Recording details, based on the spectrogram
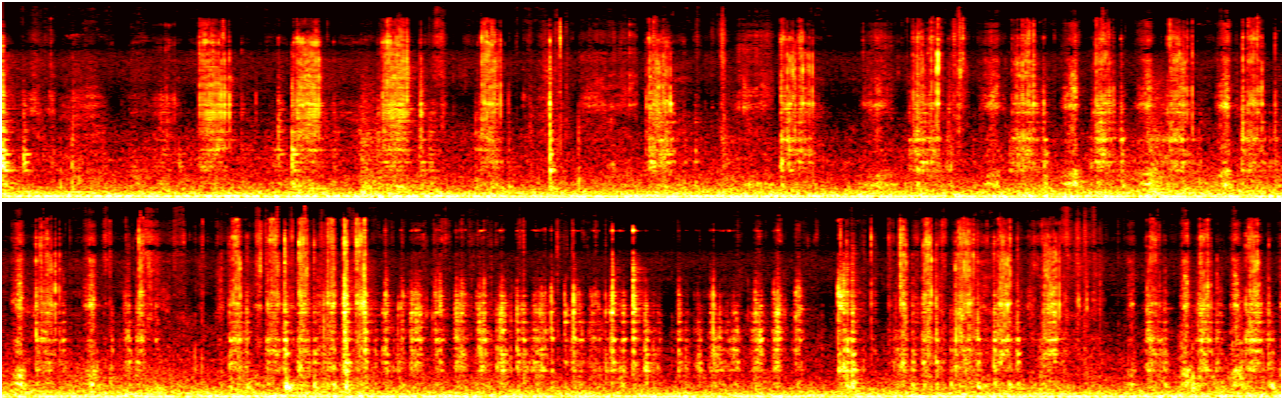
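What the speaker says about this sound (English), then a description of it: "You can hear it cutting threads in there." Tap threading a cast iron engine part, a steady close grinding and rasping with rapid ratchet-like clicks running continuously without pause.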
